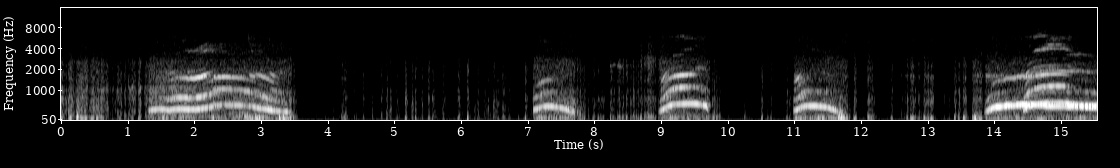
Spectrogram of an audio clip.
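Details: Domestic cats calling to each other: a long wavering meow, then short arched meows separated by silences, ending in a sustained louder yowl.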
